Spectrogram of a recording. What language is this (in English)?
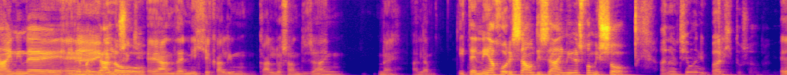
Greek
